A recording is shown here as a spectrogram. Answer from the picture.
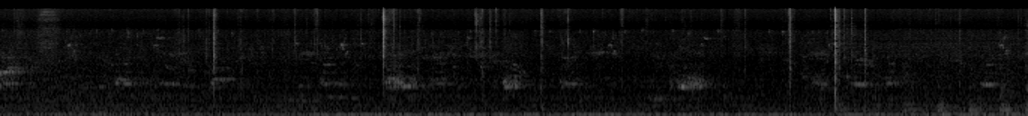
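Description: Faint bird chirps scattered over a steady low hum, with a few sharp clicks from hands handling the plastic bottle neck and rubber band; the loudest click comes late.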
